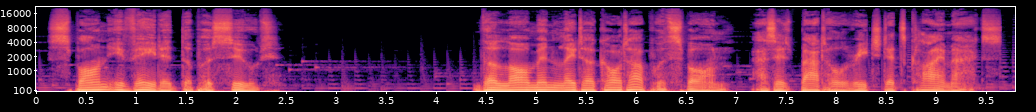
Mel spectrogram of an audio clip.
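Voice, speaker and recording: A man reading scripted dramatic comic book narration in a measured, solemn manner. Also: low voice, a little mellow. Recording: music behind the voice.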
